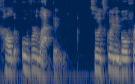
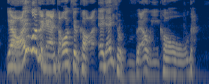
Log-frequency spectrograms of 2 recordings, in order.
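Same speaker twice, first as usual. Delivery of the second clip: raised puppet-character voice; 9 dB louder than usual. Speaker chats with Petey, who lives in Antarctica, answering as him: Petey voice. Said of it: "so that's how Petey talks".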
